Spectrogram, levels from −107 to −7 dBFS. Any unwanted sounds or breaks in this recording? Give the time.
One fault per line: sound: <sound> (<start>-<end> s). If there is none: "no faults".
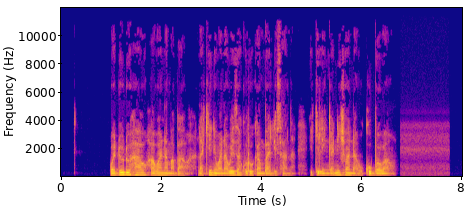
no faults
